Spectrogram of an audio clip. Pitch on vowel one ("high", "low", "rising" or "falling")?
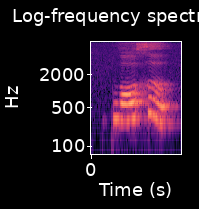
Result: rising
